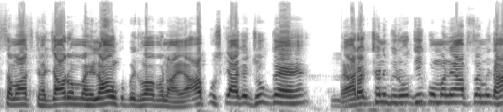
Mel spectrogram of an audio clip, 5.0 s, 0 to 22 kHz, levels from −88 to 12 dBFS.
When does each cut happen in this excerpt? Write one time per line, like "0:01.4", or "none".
0:03.4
